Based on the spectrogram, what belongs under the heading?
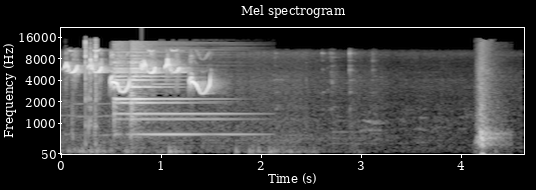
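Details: Cinereous tit song used as a lure and training recording: a quick burst of high piercing notes and swooping lower whistles, overlaid by steady ringing electronic tones, ending with a sharp knock.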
